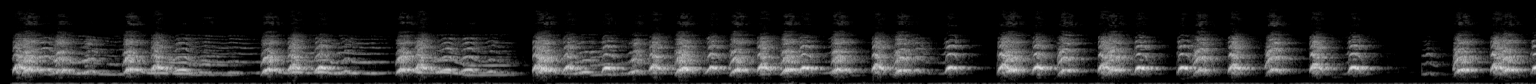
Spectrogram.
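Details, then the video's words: Dogs barking in a sound-effect recording: a long run of sharp, loud barks in quick bursts, some doubled, with brief quiet breaks and a few yelping, drawn-out barks early on. "Barking Dogs Sound"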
